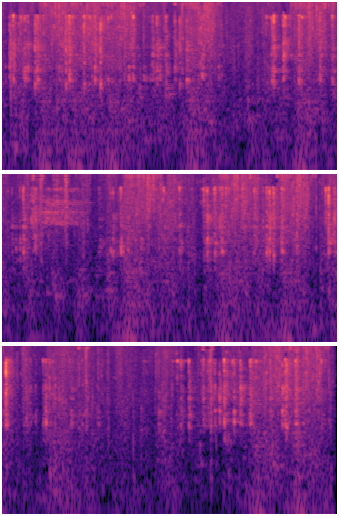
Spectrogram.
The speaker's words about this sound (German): Ich will jetzt einfach die Tastatur hören oder euch zeigen.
